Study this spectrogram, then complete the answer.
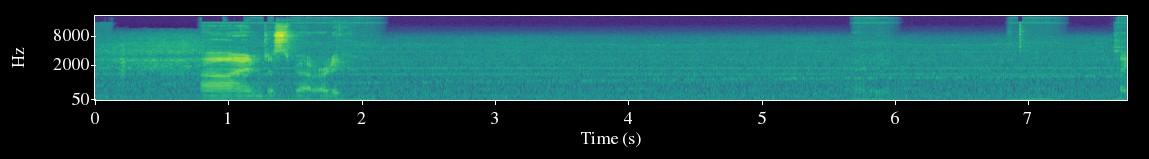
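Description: A MiG-21 jet engine idles steadily after startup in a flight simulator game, a constant hum and drone under the whole stretch, with a voice speaking briefly over it.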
